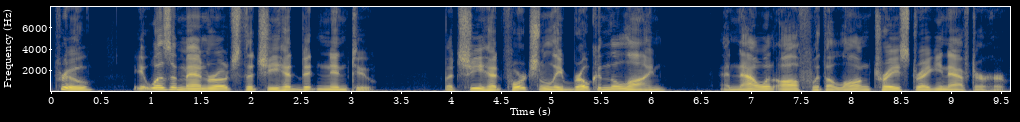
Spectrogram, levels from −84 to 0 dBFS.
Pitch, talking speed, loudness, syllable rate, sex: 110 Hz, 180 wpm, -18 LUFS, 4.9 syllables/s, male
